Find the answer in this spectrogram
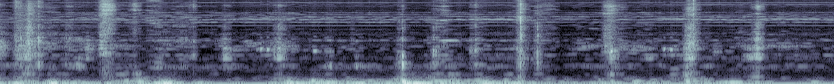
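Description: Background music, with a series of light clicks and taps as a capacitor is clamped into the lever socket of a handheld component tester for measuring.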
